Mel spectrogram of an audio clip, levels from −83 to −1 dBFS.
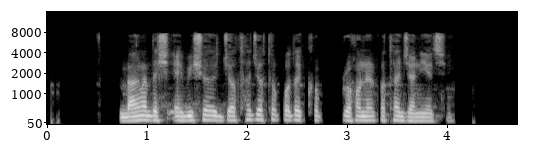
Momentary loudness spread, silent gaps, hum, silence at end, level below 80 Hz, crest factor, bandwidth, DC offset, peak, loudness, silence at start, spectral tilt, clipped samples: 9 LU; 2.77-2.94 s; none; 0.65 s; -56 dBFS; 20 dB; 8.2 kHz; under 0.1%; -2 dBFS; -20 LUFS; 0.75 s; -5.5 dB/octave; under 0.1%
